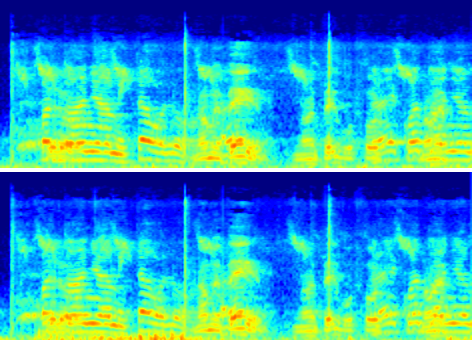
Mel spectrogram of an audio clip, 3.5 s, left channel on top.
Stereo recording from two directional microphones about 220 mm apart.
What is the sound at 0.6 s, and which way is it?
Speech, 5° left (ahead or behind).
